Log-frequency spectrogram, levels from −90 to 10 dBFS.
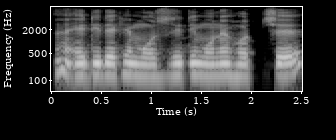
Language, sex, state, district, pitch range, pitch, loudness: Bengali, male, West Bengal, North 24 Parganas, 130-135 Hz, 135 Hz, -20 LUFS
